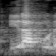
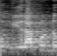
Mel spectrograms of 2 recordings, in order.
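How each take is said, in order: First: हीराकुड with no n before the final d; corrected dam name. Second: हीराकुंड with a nasal n before the final d; mispronounced dam name. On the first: Teacher correcting students on the dam's name, हीराकुड pronounced without the n. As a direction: say हीराकुड, ending in plain -kud. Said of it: "पर हीराकुंड नहीं है ना, हीराकुड है". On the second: Teacher quoting what many people call the dam, mispronounced as हीराकुंड with an n. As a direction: say हीराकुंड, ending in -kund. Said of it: "पर हीराकुंड नहीं है ना". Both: Shown as a demonstration.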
